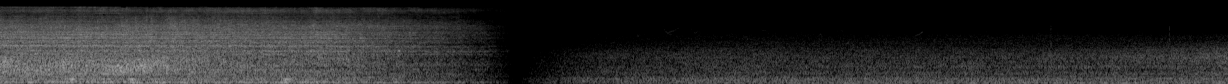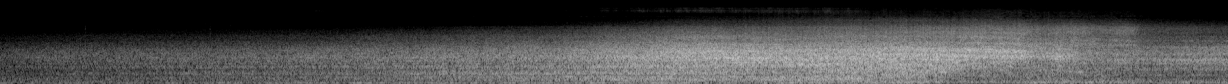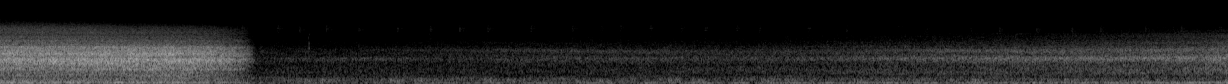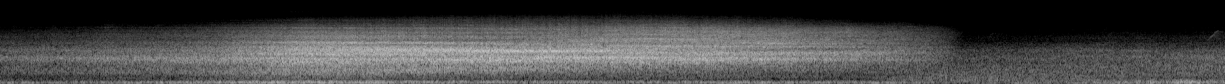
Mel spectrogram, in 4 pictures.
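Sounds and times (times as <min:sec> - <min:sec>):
train rushing past: 0:00.0 - 0:05.2, 0:10.8 - 0:27.2, 0:32.3 - 0:49.0.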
